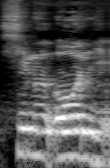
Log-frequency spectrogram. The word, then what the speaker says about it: 시므온: 부모가 지어준 이름이겠지 응 시므온 원래 발음은 시므온이라고 발음을 해야 돼요 근데 우리 한글 성경에서 언제부터 어떻게 이렇게 시몬이라는 잘 모르겠습니다만 튼 여기저기에서 이렇게 시몬 시몬 이렇게 번역을 해 놨어요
